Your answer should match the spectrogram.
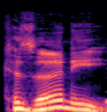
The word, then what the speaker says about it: Czerny: Henry Czerny. No. Henry Czerny. – Mission Impossible 1 cast, because I can't spell that, because you didn't say it right. – It's Czerny.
